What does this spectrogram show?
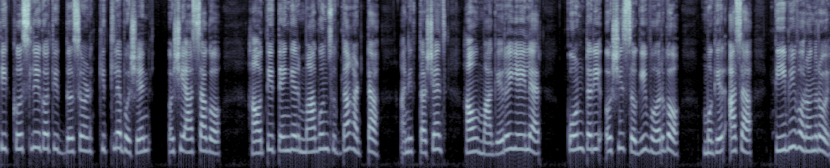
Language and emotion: Goan Konkani, neutral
